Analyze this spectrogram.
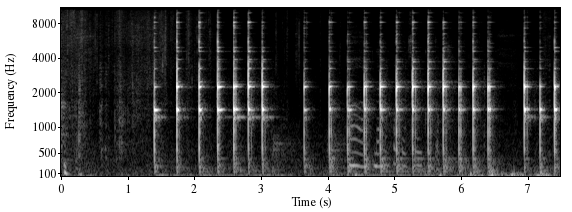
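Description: Steel hammer tapping a wire end sticking out of a concrete fence post to drive it back in: about twenty quick metallic strikes, about three a second, each with a short clinking ring. They start about a second and a half in, with a brief pause near the middle.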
